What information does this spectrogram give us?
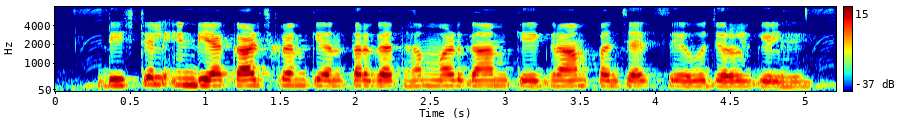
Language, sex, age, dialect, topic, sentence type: Magahi, female, 25-30, Western, banking, statement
